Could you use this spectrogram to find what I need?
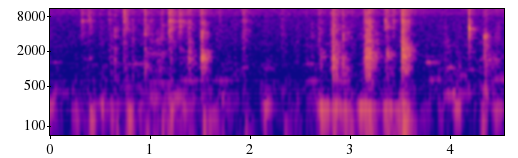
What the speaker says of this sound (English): I'm just typing something into YouTube here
